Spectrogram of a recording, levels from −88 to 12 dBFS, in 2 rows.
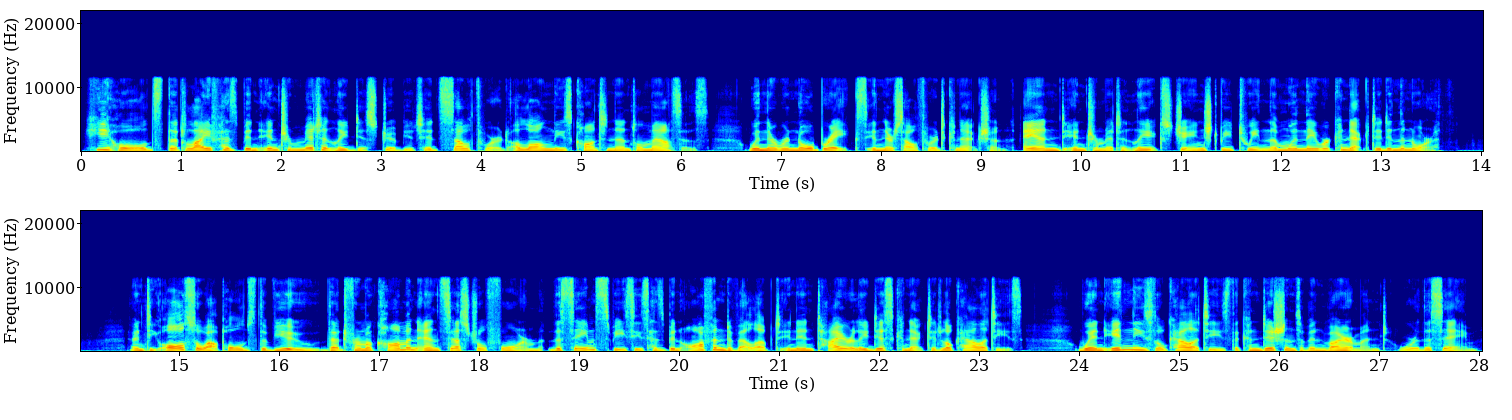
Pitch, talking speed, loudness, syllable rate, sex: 210 Hz, 145 wpm, -19 LUFS, 4.9 syllables/s, female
